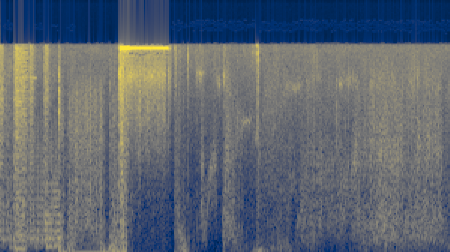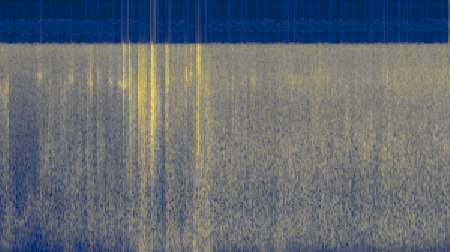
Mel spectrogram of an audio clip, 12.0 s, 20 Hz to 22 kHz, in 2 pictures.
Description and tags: sample exwe 0079 tr
generated by char-rnn (original karpathy), random samples during all training phases for datasets drinksonus, exwe, arglaaa
recurrent, char-rnn, neural, network, generative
